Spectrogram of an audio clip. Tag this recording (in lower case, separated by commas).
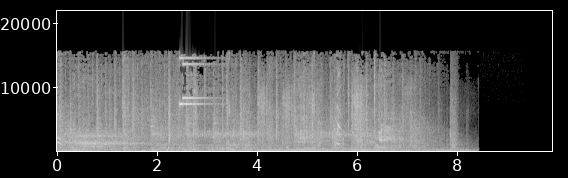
speech, music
